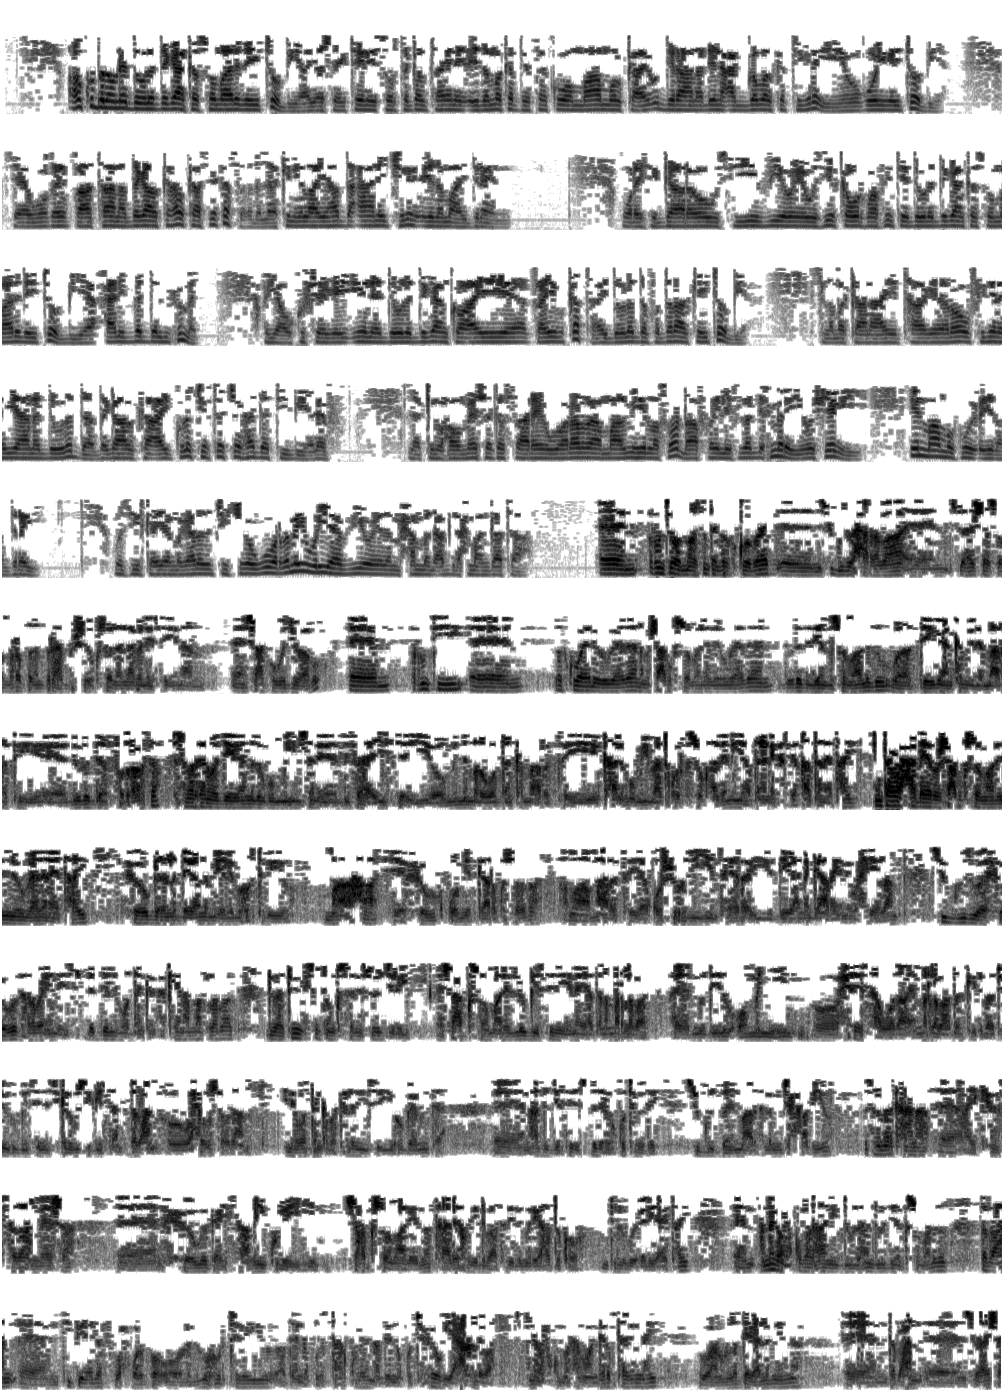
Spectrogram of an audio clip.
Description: Wareysi gaar ah oo uu siiyay VOA, Wasiirka Warfaafinta ee Dawlad Deegaanka Soomaalida ee Ethiopia Cali Badal Muxumed ayuu ku sheegay in Dowlad Deegaanka ay qeyb ka tahay Dowladda Federalka ee Ethiopia isla markaana ay taageero u fidinayaan dowladda dagaalka ay kula jirto Jabhadda TPL
Dhageyso wareysiga Wasiirka Warfaafinta Ismaamulka Soomaalida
